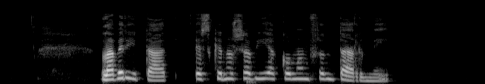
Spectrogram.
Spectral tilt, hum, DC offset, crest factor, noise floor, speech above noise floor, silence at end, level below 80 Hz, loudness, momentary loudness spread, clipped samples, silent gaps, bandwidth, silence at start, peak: -5.5 dB/octave; none; under 0.1%; 24 dB; -76 dBFS; 53 dB; 0.95 s; -72 dBFS; -24 LUFS; 12 LU; under 0.1%; none; 11.5 kHz; 1 s; -2 dBFS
